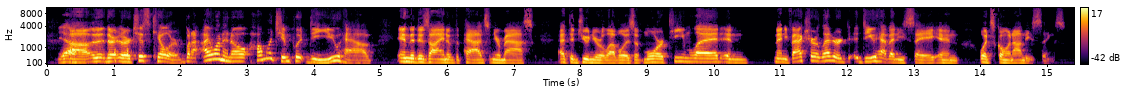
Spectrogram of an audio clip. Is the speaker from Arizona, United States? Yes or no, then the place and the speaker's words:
no; Chicago, Illinois, United States; growing up in Chicago and being a Hawks fan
